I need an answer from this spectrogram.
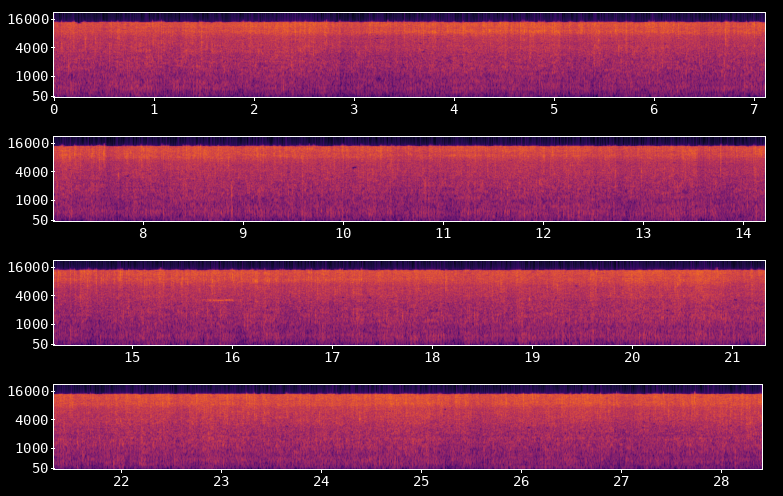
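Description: Heavy rain falling on a wet street, a steady hiss with no letup.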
